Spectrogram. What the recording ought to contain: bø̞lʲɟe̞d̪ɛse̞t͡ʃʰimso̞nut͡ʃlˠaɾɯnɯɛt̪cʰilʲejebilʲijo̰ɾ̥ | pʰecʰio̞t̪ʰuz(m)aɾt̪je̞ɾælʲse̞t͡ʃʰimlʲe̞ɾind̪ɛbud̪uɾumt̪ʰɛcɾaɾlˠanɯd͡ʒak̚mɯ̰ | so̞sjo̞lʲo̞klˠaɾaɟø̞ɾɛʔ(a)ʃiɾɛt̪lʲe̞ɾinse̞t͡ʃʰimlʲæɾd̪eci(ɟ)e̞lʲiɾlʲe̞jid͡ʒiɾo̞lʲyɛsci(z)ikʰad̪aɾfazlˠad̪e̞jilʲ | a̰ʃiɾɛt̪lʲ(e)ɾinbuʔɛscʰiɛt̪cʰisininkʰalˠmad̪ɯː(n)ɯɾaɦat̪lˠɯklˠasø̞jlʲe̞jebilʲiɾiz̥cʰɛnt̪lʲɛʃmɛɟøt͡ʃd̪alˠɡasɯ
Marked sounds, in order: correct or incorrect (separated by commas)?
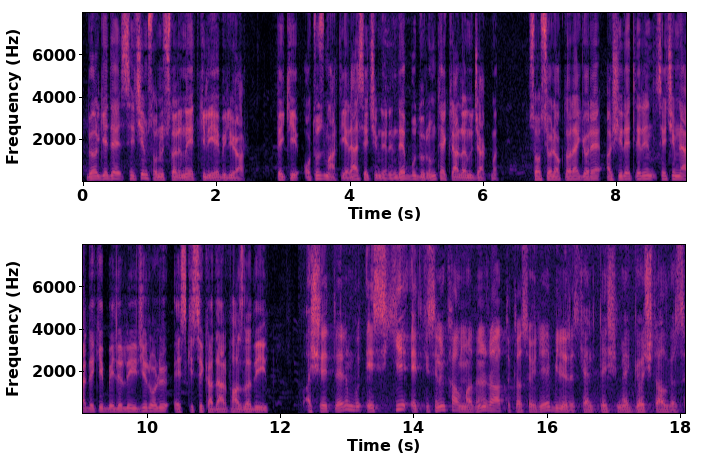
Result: correct, correct, incorrect, incorrect, correct, correct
